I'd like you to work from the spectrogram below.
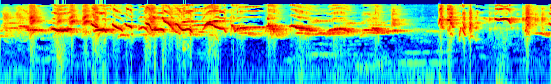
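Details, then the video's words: An oriental magpie-robin, recorded for training other magpie-robins, sings loudly in a rich, rapid stream of varied whistles, slurs and scratchy notes, with a brief lull before bursts of harsh chattering phrases. "SUARA KACER PALING DI CARI UNTUK MELATIH MENTAL KACER LAIN AGAR CEPAT GACOR"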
